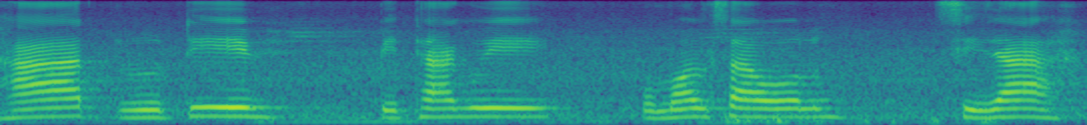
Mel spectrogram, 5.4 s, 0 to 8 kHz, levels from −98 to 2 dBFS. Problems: constant background noise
